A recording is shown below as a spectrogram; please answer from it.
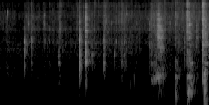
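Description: Sauerkraut sizzles quietly in a pan while being stirred, with soft scrapes and crackles that swell near the end, heard close up and faint.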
